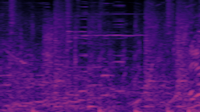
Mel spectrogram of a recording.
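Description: Upbeat TV game-show transition jingle with a quick, steady drum beat, playing under the segment's animated title card.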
